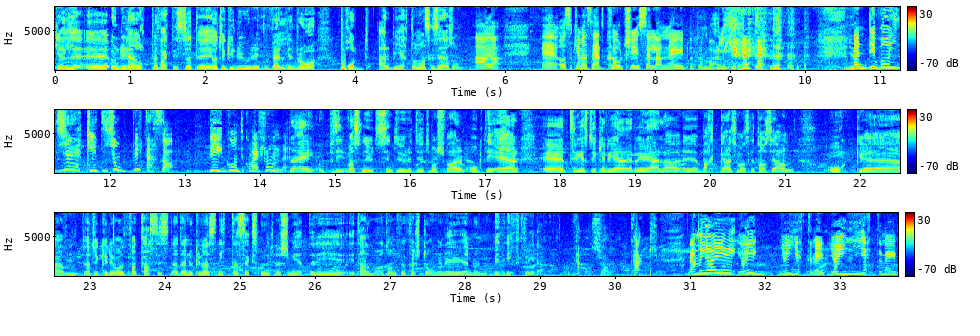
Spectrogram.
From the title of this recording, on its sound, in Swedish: Göteborgsvarvet live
